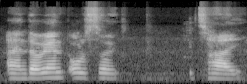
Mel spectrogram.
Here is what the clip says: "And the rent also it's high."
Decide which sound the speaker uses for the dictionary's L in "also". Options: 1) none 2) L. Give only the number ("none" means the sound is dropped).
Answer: 2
